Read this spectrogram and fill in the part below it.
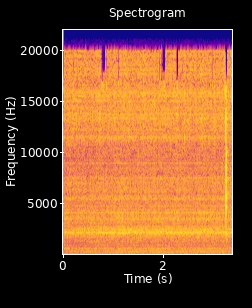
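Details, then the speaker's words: Payne furnace draft inducer after motor replacement, old motor had made a chopsaw-like noise; steady smooth hum with even airy whoosh, no chopping or rattle, furnace then lit; normal operation. "okay that sounds way better than the old motor"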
